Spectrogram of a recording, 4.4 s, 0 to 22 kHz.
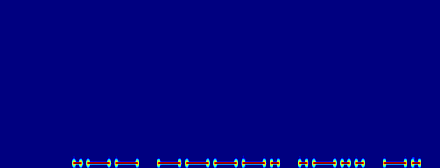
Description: Morse code, heard as a keyed tone, about 17 wpm, 700 Hz. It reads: W9LN
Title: USA Call Signs - 4 Characters - Repeated 3x - 17wpm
